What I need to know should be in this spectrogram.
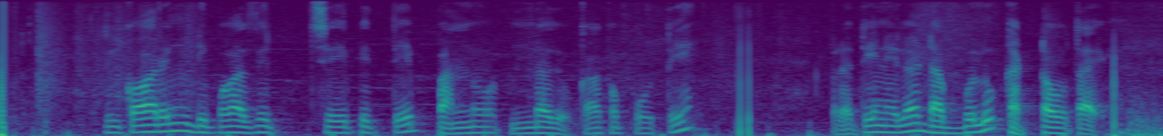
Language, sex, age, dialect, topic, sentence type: Telugu, male, 18-24, Telangana, banking, statement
